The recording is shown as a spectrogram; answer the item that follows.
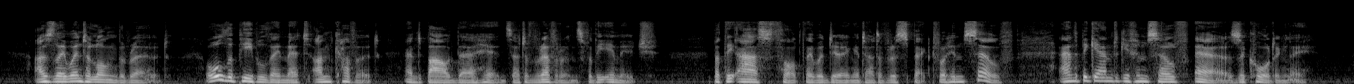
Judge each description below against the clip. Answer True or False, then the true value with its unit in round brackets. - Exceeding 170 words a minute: True (185 wpm)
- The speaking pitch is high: False (105 Hz)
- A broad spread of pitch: True (5.9 semitones)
